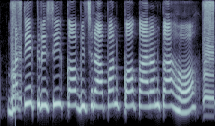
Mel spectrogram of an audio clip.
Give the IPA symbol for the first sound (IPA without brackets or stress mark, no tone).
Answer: bʱ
